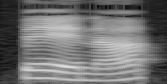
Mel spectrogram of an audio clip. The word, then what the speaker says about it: pena: The words pena and penna are pronounced exactly the same, except that pena has one N, a short N sound, and penna has two N's, a long N sound.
